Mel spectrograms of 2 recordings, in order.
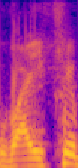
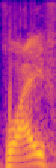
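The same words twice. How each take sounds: First: वाइफे, wife with an extra "ay" sounded on the end; mispronounced wife. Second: Said in the usual way. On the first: Shown as a demonstration. Teacher showing students how some people say it, mispronounced वाइफे. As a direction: say वाइफे in two syllables, "wai-fay". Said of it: "कुछ लोग वाइफे बोल देते हैं". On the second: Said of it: "वाइफ को कुछ लोग वाइफे बोल देते हैं".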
